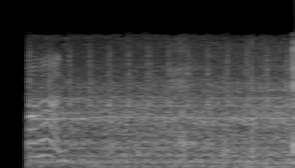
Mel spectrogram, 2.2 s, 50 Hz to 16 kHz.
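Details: 2008 BMW 328 (E90) after sitting parked outside for 24 hours: right after the cold start the engine catches and idles with a rough, tapping knock-like clatter; cause not yet found.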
